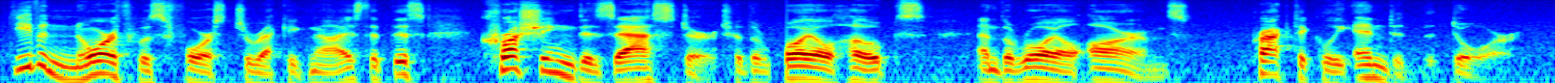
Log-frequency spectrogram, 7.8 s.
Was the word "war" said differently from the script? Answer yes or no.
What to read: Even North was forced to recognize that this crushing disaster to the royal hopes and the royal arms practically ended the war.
yes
